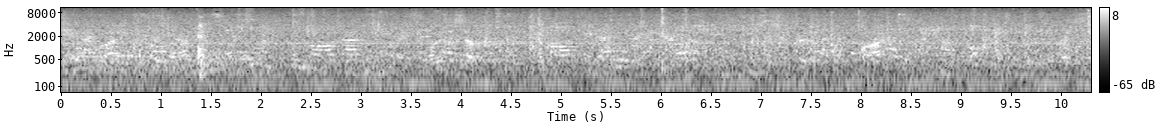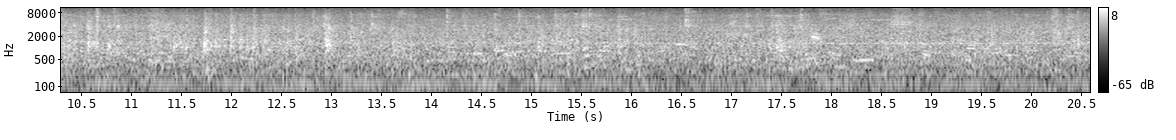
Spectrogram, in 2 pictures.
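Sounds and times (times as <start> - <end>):
office voices: 0.0 - 20.5.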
